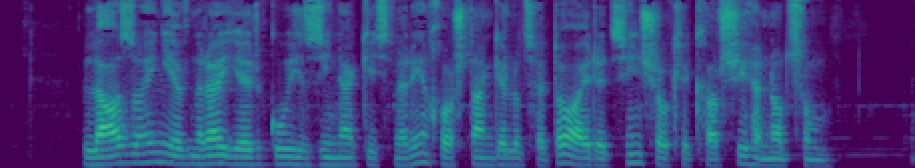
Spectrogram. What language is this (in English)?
Armenian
